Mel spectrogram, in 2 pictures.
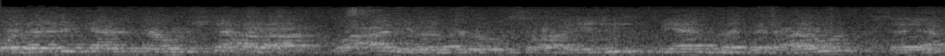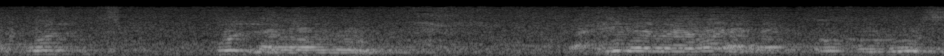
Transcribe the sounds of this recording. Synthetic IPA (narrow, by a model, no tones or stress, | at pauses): waðaːlɪkaʔanːahʊʃt̪aɦɑɾˤɑwaʕaɾɪmabanʊːʔɪsɾˤɑːʔiːlbɪʔanːafɪlʕawnsajakt̪ʊl | kʊlːamawluːd̪ | faħiːnamaːwɑɾɑd̪at̪ʔʊmːʊruːs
